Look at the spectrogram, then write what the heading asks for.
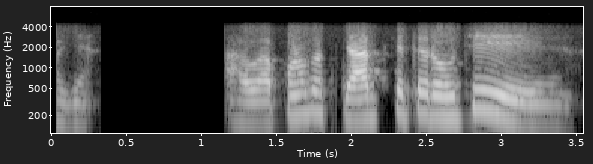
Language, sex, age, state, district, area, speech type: Odia, male, 18-30, Odisha, Dhenkanal, rural, conversation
